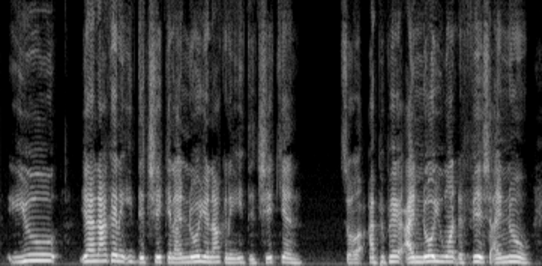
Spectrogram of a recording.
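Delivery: clowning, mocking, know-it-all teasing. Retelling how a chef teased them in front of everybody: imitating a chef clowning them. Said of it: "clowning us".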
